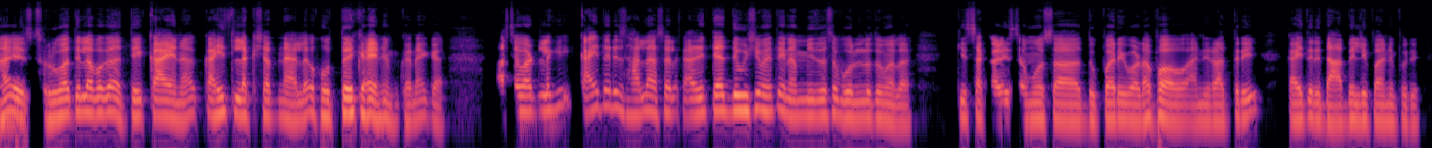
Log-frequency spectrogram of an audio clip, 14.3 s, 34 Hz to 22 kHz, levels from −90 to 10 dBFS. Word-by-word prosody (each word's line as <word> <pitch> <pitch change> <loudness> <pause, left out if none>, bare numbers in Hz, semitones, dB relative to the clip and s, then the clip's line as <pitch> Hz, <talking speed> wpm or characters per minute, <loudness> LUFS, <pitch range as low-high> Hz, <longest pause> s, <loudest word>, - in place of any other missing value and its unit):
नाही, 150 0 +4
सुरुवातीला 150 +6 +1
बघा 160 0 +2
ते 140 - +2
काय 140 0 +5
आहे 135 - +6
ना, 125 +5 -3
काहीच 150 +2 +3
लक्षात 140 -1 +2
नाही. 130 -3 +1
आलं 135 +7 -1
होतंय 140 +2 +5
काय 150 -3 +8
नेमकं 120 -2 -6
नाही 135 +3 -4
का. 120 - -4 0.6
असं 170 - -1
वाटलं, 170 +1 +1
की 210 - -10
काहीतरी 200 +5 0
झालं 150 0 -3
असेल 155 +1 -3
आणि 145 +1 0
त्याच 175 0 +5
दिवशी 175 +1 +3
माहिती 170 0 -1
आहे - - +2
ना 140 - +1
मी 140 0 -3
जसं 140 +2 -2
बोललो 130 -1 -2
तुम्हाला, 120 -4 -3 0.5
की 135 - -4
सकाळी 130 0 -1
समोसा, 125 -1 -3 0.3
दुपारी 125 +1 -1
वडापाव 120 0 +1
आणि 115 +1 -6
रात्री 115 +6 -3 0.3
काहीतरी 120 +1 -1
दाबेली, 115 +2 0
पाणीपुरी. 115 -1 -5
135 Hz, 175 wpm, -23 LUFS, 120-155 Hz, 0.6 s, काय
